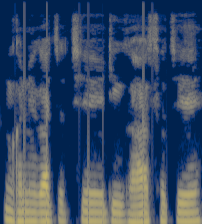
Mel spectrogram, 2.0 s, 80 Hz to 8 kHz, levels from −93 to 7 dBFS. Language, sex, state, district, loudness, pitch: Bengali, male, West Bengal, Jhargram, -23 LUFS, 120 Hz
